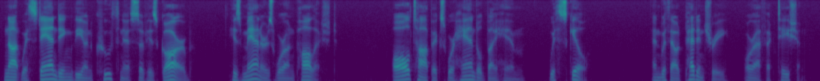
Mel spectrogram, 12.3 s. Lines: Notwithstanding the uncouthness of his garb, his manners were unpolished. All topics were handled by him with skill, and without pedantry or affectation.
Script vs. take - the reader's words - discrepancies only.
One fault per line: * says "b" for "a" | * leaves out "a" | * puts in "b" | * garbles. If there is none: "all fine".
all fine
